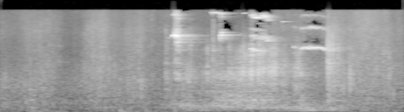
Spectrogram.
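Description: Antique elevator's gate and car doors being closed: a sharp clack about two seconds in, then about a second of high metallic squealing and rattling.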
